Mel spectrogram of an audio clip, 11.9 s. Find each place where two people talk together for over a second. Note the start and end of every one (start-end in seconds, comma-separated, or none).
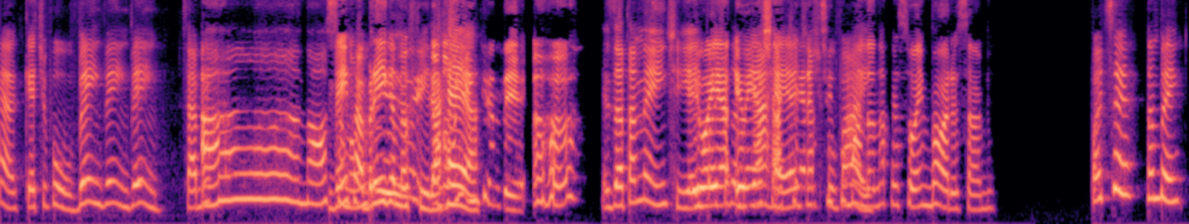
3.3-4.8, 6.9-8.8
